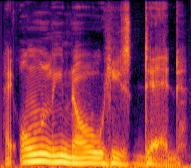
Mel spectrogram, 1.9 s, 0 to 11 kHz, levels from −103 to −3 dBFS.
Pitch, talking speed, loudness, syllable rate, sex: 105 Hz, 155 wpm, -14 LUFS, 3.5 syllables/s, male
